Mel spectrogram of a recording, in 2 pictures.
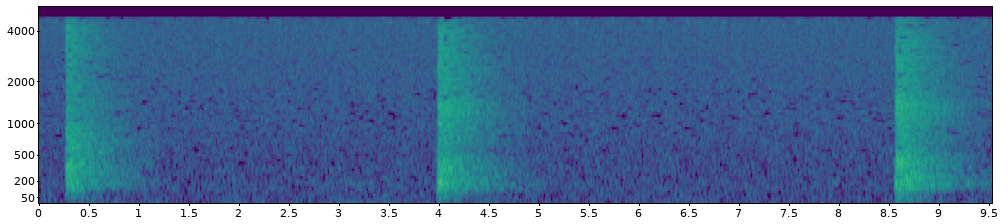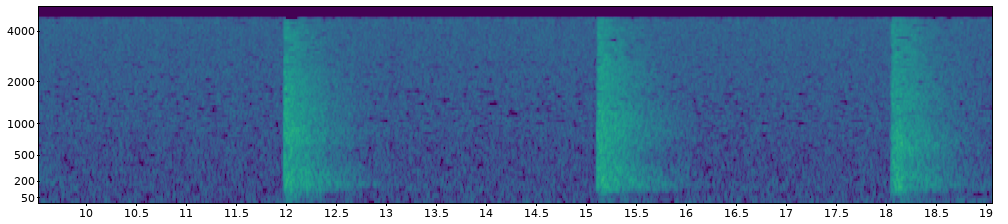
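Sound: explosions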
